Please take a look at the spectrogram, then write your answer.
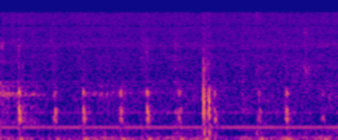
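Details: Clattering at the front on morning or after-lunch starts: a light, regular knock about three times a second over a quiet idle; the worn water pump bearing lets the pump visibly wobble. The water pump is to be replaced.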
